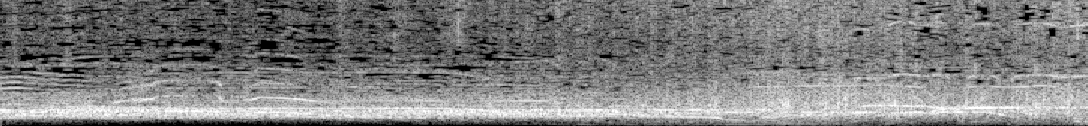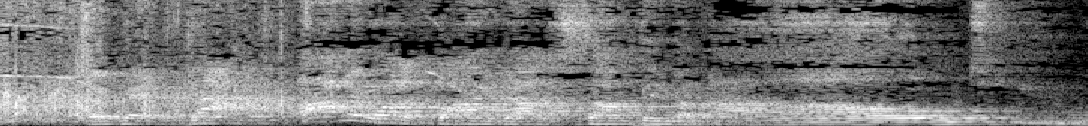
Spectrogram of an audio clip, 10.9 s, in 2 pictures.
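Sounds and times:
crowd cheering with whoops and shouts: 0:00.0 - 0:06.6
crowd applauding: 0:00.0 - 0:08.0
speech: 0:08.2 - 0:10.8.

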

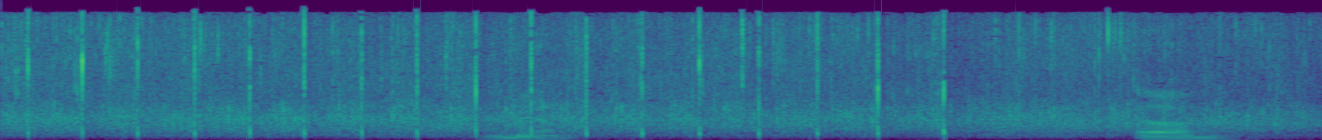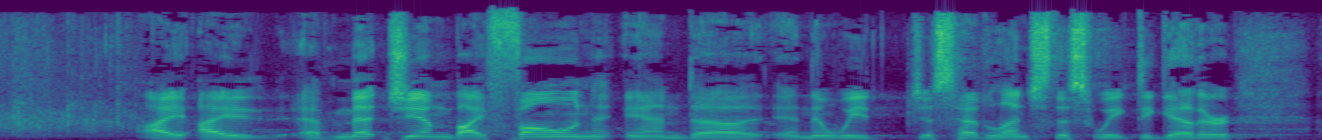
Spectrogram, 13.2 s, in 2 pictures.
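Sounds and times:
audience applause: 0:00.0 - 0:07.6
speech: 0:02.4 - 0:03.0, 0:05.7 - 0:06.3, 0:07.3 - 0:13.1.

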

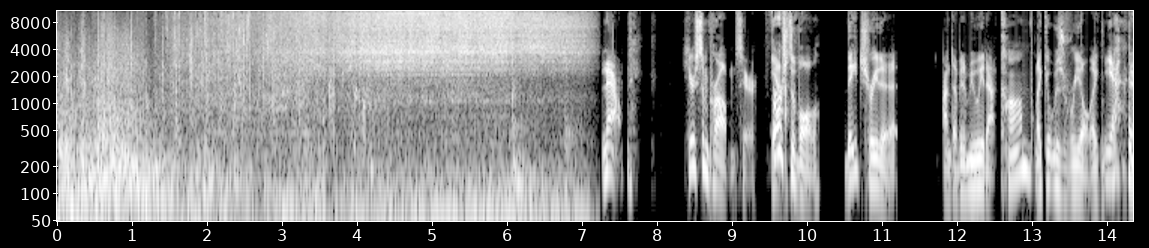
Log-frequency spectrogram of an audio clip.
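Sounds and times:
limousine explosion: 0:00.0 - 0:07.2
speech: 0:07.3 - 0:07.8, 0:08.4 - 0:14.3.

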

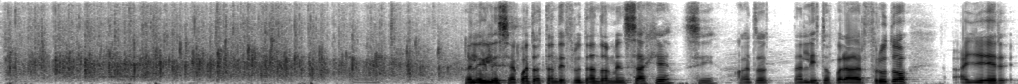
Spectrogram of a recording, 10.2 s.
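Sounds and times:
audience applause: 0:00.0 - 0:05.4
speech: 0:04.6 - 0:10.1.

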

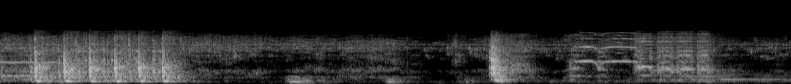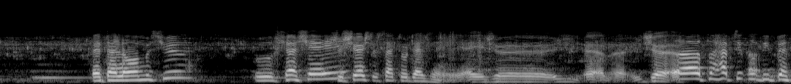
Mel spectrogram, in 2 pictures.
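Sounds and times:
metallic knocks from a door knocker: 0:00.2 - 0:02.0
high creaking sound: 0:05.1 - 0:08.9
speech: 0:08.8 - 0:15.8.

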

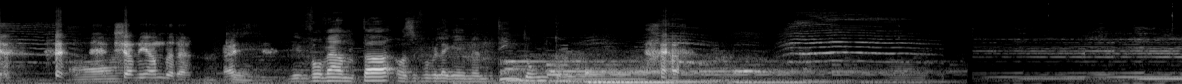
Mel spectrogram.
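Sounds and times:
speech: 0:00.0 - 0:07.0
child screaming: 0:07.8 - 0:09.4.

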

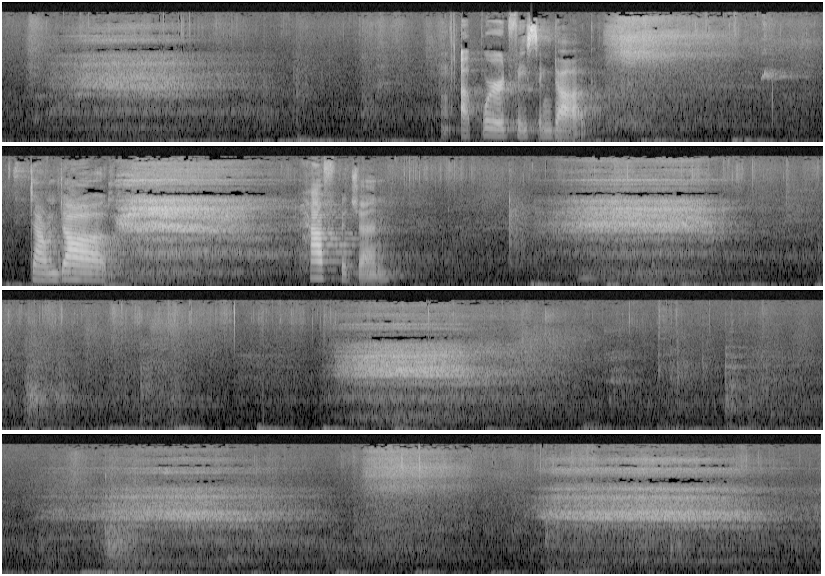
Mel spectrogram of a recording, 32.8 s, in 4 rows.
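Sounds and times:
ujjayi breathing through the nose: 0:00.3 - 0:03.1, 0:06.0 - 0:08.2, 0:09.4 - 0:11.2, 0:13.5 - 0:17.2, 0:18.8 - 0:22.8, 0:25.0 - 0:32.8
speech: 0:04.6 - 0:06.3, 0:08.5 - 0:09.6, 0:11.3 - 0:12.2.

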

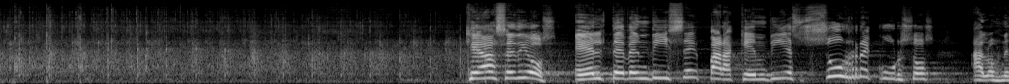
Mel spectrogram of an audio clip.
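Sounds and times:
audience applause: 0:00.0 - 0:04.7
speech: 0:04.7 - 0:10.0.

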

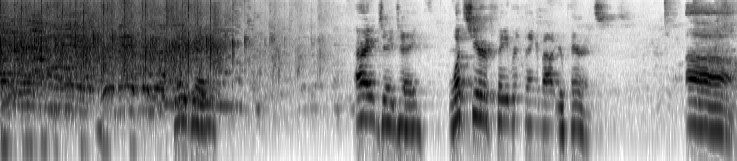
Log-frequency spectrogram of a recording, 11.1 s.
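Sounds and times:
audience clapping: 0:00.0 - 0:05.3
speech: 0:02.9 - 0:03.3, 0:05.4 - 0:09.2, 0:10.3 - 0:11.0.

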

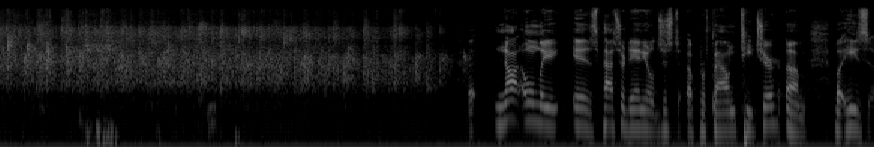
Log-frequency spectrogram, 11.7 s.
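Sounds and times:
crowd applauding: 0:00.0 - 0:06.3
speech: 0:06.6 - 0:11.6.

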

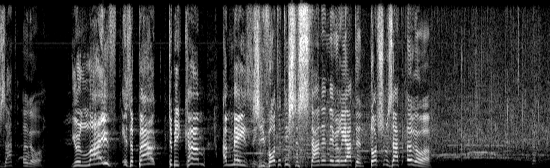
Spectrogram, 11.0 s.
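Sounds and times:
speech: 0:00.0 - 0:08.8
audience applause: 0:04.5 - 0:11.0.

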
